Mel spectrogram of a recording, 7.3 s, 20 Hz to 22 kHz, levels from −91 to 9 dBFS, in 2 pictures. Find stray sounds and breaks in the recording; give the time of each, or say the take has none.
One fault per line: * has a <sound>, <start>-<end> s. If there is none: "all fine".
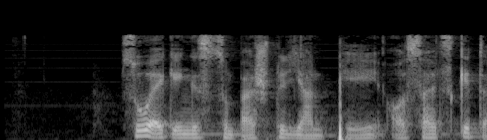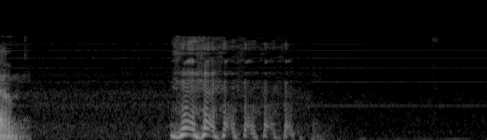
* has a laugh, 4.9-5.9 s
